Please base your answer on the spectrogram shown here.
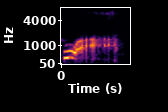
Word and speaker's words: Huath: and it's pronounced huah.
